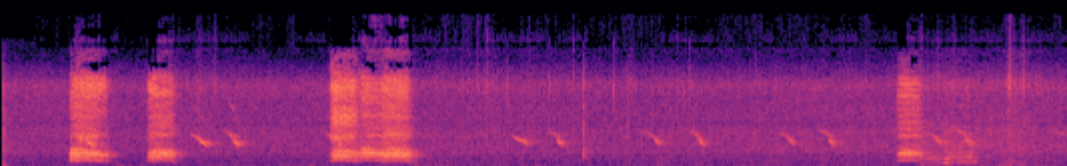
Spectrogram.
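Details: Crows calling: harsh, broadband caws, a double caw near the start, a longer drawn-out caw, then another near the end, with faint thin descending chirps of small birds in between and a low steady hum behind.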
